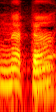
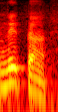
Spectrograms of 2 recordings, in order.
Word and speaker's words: Natan: No dia 4 de novembro de 2002, lança o nome do ex-primeiro-ministro de Al-Shorud de Israel, Natan, é Natan, eles já fizeram o sincretismo, botaram Netan, mas é Natan Yarro.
